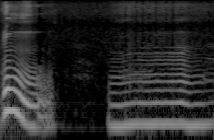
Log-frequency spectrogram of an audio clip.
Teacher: the upper teeth come down to the the bottom lip and the air is forced out vibrating that bottom lip · you can actually feel the lip vibrating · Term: the sound V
